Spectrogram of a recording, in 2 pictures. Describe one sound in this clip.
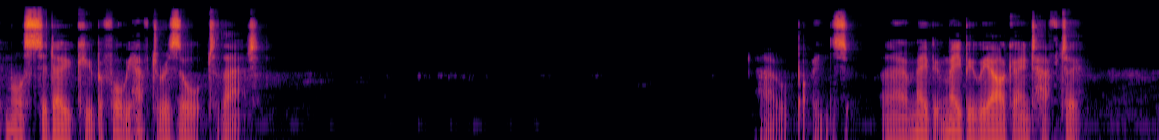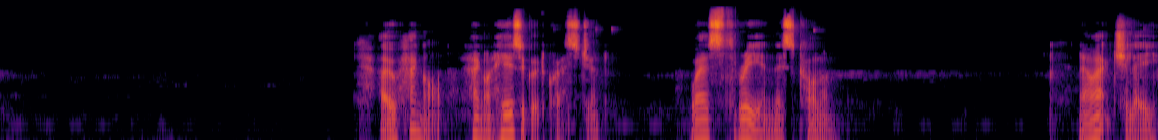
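A man speaks calmly and thoughtfully into a close microphone, pausing often.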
